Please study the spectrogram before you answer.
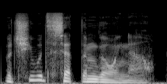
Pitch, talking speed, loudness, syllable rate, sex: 120 Hz, 250 wpm, -16 LUFS, 4.7 syllables/s, male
